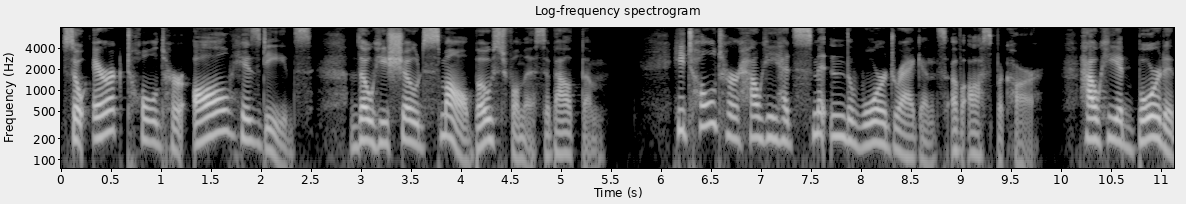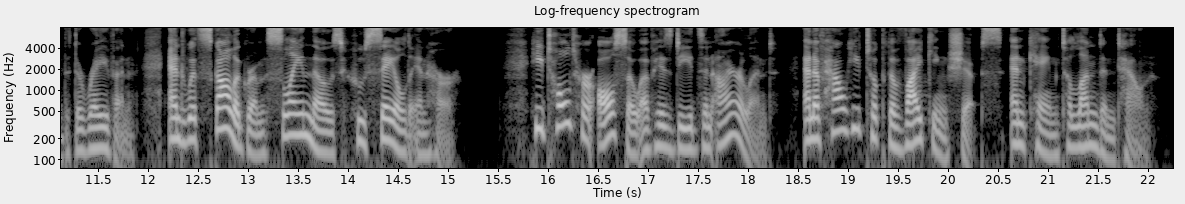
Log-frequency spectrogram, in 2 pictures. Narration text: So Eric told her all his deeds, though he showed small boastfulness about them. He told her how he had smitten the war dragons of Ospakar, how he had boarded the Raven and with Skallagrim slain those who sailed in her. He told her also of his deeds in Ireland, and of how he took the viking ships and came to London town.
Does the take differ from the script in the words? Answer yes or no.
no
